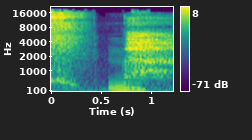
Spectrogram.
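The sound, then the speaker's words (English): A sharp, sudden inhale, a short breathy gasp with a slightly voiced edge, bursting in right after a brief hush and then trailing into soft background noise. “Don't inhale like that.”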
